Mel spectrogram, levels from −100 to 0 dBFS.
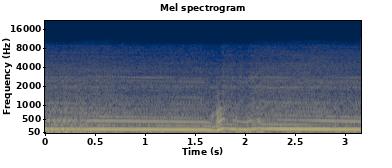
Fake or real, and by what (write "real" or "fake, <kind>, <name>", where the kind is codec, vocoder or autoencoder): real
